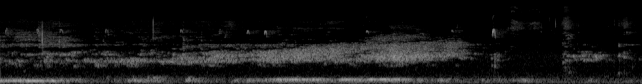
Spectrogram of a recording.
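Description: Small birds chirping in short, high, repeated notes, over a rushing hiss that swells through the middle and fades about five seconds in.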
